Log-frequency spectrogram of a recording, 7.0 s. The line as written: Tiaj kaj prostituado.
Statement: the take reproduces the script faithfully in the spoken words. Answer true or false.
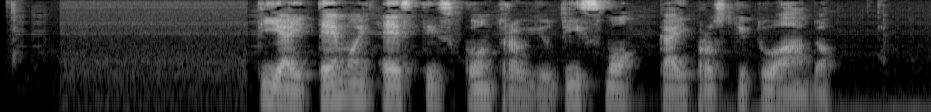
false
